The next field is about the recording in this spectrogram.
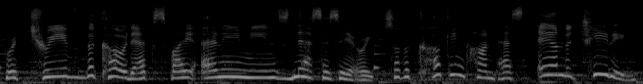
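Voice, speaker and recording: Tiny childlike game fairy, very high squeaky voice, chatty, easily exasperated, clear background music. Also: female voice, expressive, measured pace, a little mellow. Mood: confused, overwhelmed. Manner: squeaky, talks of self in third person. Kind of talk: video game voice acting.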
